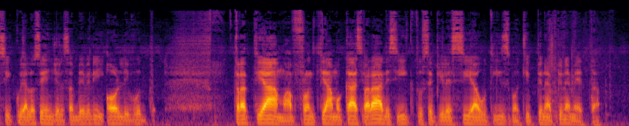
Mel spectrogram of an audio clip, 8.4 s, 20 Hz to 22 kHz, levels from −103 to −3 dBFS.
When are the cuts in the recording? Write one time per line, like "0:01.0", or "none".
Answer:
0:01.3
0:04.8

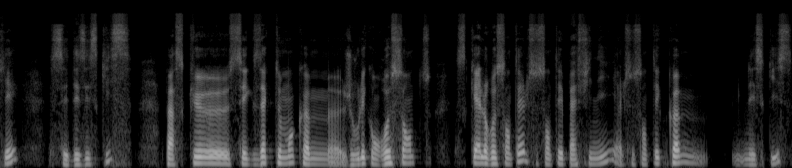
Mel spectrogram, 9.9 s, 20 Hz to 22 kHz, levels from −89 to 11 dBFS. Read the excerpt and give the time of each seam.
none

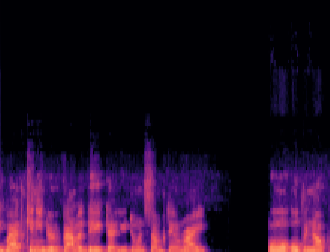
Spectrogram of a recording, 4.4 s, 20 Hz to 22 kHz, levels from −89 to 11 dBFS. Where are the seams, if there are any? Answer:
none

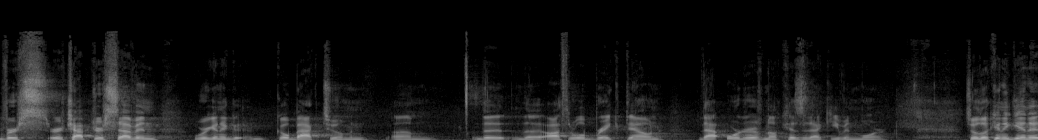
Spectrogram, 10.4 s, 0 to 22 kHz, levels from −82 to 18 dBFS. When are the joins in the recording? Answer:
none

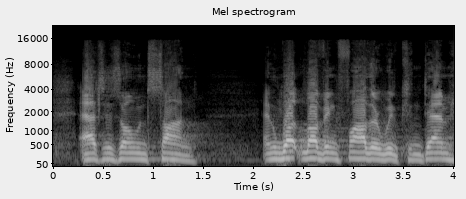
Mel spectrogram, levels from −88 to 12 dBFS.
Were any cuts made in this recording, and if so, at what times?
none

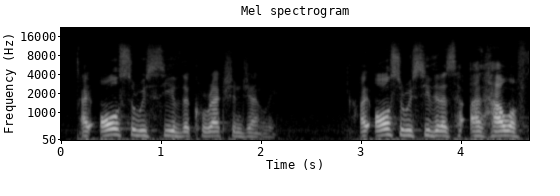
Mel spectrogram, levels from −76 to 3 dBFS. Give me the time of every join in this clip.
none

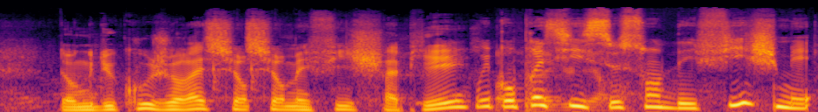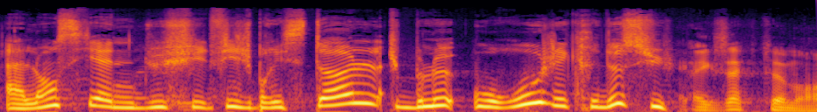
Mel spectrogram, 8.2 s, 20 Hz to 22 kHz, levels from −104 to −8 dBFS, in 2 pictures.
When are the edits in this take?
0:01.2
0:01.9
0:02.5
0:05.1
0:06.0

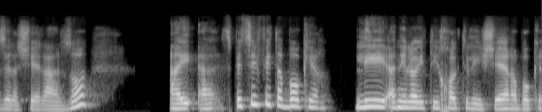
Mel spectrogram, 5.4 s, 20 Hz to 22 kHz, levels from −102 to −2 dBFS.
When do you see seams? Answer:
0:03.5

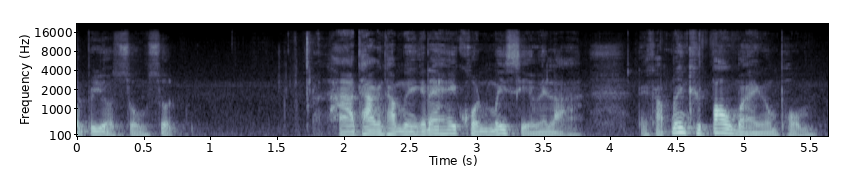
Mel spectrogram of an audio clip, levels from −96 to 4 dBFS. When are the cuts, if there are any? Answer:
none

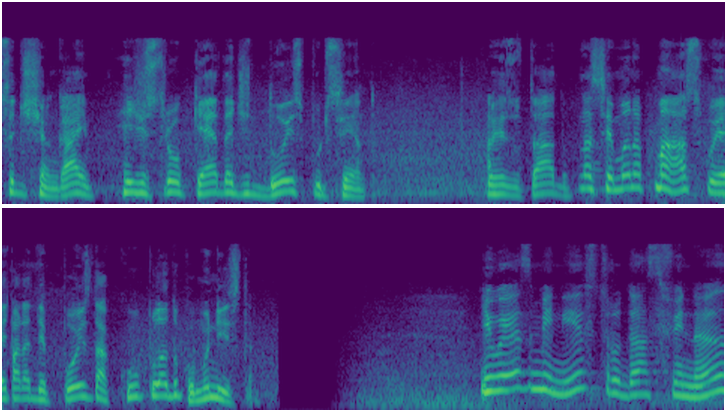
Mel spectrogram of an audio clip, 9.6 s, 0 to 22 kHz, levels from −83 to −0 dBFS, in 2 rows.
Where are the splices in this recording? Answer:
0:03.2
0:03.8
0:04.3
0:04.8
0:06.0

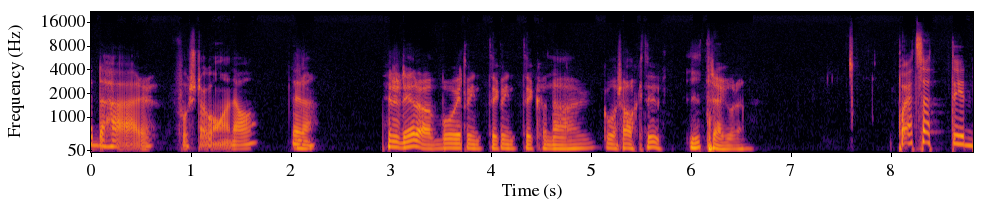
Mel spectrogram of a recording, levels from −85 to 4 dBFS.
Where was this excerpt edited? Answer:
0:03.7
0:04.1
0:05.8

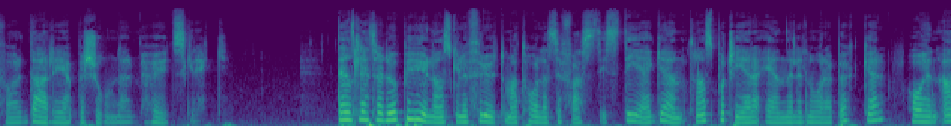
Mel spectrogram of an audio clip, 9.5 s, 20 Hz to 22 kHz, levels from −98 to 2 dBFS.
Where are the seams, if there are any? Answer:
0:03.5
0:06.9

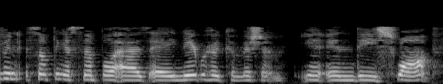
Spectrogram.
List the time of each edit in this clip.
0:02.9

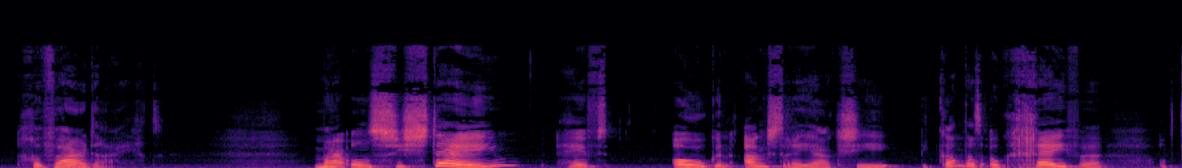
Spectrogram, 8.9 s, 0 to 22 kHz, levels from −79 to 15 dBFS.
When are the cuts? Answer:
none

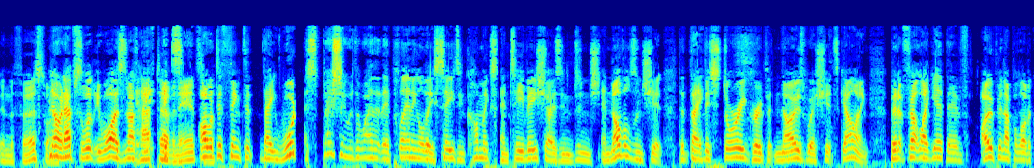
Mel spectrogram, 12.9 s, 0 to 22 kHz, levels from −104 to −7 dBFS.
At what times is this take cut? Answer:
0:01.7
0:02.7
0:03.2
0:03.7
0:06.2
0:07.2
0:08.8
0:11.8

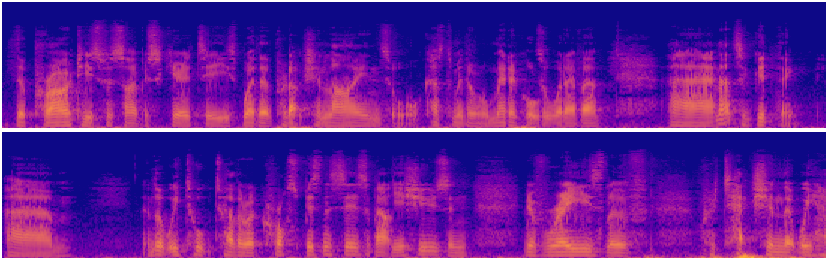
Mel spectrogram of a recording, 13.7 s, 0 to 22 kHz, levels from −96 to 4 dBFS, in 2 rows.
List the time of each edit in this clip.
0:02.2
0:03.9
0:04.5
0:05.9
0:08.1
0:08.7
0:10.1
0:11.2
0:11.9

